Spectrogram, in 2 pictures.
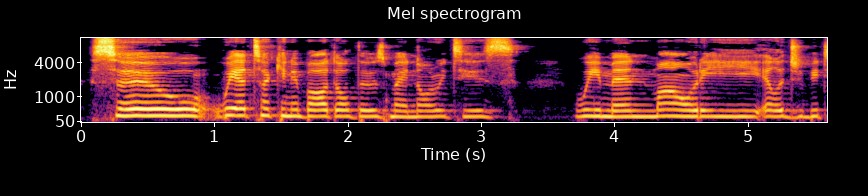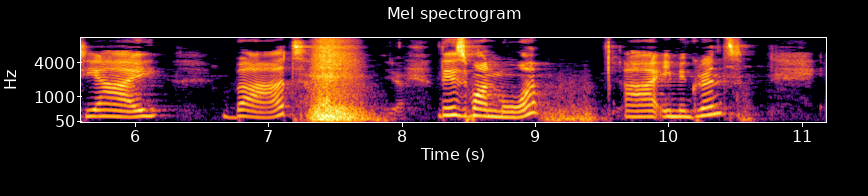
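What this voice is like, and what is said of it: Non-native English accent. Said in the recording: “You can tell by my accent, I'm an immigrant.”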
